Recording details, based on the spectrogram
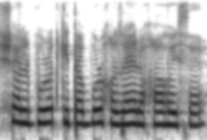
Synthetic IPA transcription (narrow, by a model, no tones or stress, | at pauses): sɛlpuɹɔtkitabʊɹxɔzajɹɔxʰaɦojsɛ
